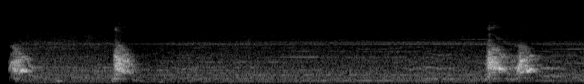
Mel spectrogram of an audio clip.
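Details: Teacup-size Maltipoo, a female puppy: two short, sharp yips about a second apart, a long pause, then a quick double yip near the end, over a faint steady indoor hum.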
